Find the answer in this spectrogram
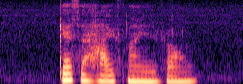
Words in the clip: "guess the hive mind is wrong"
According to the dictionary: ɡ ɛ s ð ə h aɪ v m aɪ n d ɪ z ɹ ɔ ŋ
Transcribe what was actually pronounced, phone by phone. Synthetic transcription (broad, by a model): ɡ ɛ s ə h aɪ f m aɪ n ɪ z ɹ ɔ ŋ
